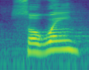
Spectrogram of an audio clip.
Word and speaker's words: Samhain: que celebraban los druidas a samhain en la antigua bretaña se pronunciaba software y en el intento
